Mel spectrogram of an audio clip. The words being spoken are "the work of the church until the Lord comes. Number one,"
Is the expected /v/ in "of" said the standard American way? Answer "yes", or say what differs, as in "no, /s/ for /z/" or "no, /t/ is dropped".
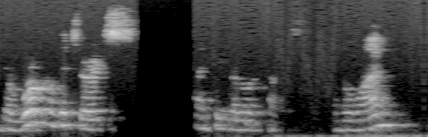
yes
